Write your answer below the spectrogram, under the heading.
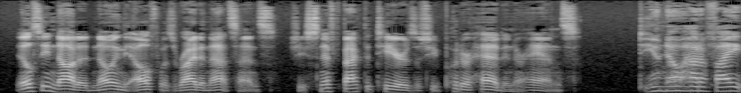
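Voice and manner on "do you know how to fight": quiet, higher pitch. Ilse asks the elf Ladala a question, quietly. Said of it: "Ilse asked quietly".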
